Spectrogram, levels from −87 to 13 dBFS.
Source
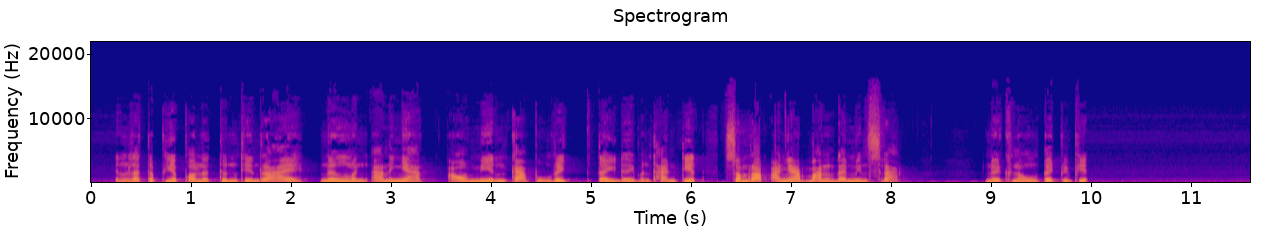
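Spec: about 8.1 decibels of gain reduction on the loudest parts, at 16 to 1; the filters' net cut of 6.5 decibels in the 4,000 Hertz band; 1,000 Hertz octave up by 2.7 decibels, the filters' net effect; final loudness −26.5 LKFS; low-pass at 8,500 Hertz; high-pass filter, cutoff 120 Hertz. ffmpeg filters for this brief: ffmpeg -i in.wav -af "highpass=120,lowpass=8500,equalizer=frequency=1000:width_type=o:gain=4,equalizer=frequency=4000:width_type=o:gain=-9,acompressor=threshold=-18dB:ratio=16,volume=-1dB" out.wav

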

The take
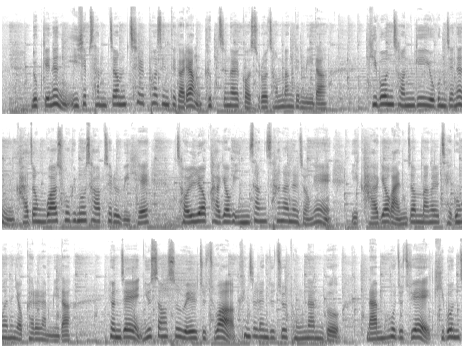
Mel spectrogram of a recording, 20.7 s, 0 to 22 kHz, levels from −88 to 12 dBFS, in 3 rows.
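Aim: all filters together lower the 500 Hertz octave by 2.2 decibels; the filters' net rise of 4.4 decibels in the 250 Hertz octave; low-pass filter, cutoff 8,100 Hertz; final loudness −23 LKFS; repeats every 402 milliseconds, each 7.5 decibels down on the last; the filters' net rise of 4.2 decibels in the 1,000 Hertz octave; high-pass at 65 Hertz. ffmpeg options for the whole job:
ffmpeg -i in.wav -af "highpass=65,lowpass=8100,equalizer=frequency=250:width_type=o:gain=6,equalizer=frequency=500:width_type=o:gain=-6.5,equalizer=frequency=1000:width_type=o:gain=7.5,aecho=1:1:402|804|1206|1608|2010:0.422|0.177|0.0744|0.0312|0.0131,volume=-2.5dB" out.wav

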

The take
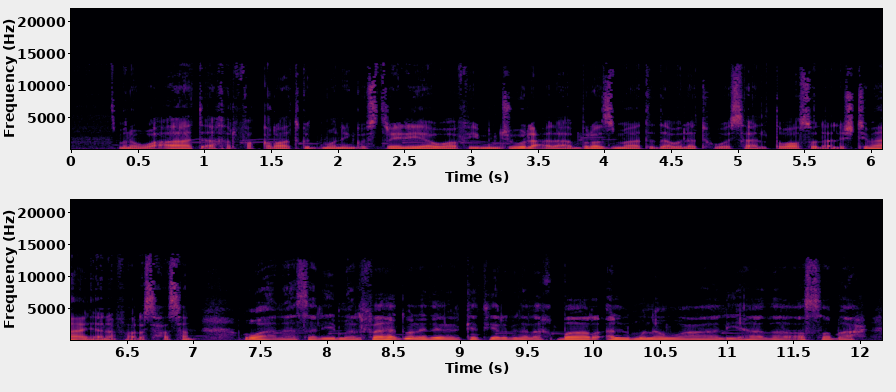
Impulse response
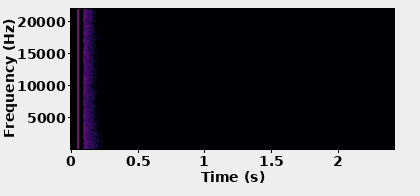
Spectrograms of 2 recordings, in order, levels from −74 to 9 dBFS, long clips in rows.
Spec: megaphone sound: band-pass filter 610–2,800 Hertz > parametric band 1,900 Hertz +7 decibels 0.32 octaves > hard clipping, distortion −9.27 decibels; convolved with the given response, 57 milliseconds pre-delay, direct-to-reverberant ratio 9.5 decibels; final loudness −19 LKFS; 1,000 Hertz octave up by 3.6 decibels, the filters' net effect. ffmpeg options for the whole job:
-filter_complex "[0:a]equalizer=frequency=1000:width_type=o:gain=5.5,asplit=2[link_01][link_02];[1:a]atrim=start_sample=2205,adelay=57[link_03];[link_02][link_03]afir=irnorm=-1:irlink=0,volume=-8dB[link_04];[link_01][link_04]amix=inputs=2:normalize=0,highpass=610,lowpass=2800,equalizer=frequency=1900:width_type=o:width=0.32:gain=7,asoftclip=type=hard:threshold=-28.5dB,volume=19.5dB"

